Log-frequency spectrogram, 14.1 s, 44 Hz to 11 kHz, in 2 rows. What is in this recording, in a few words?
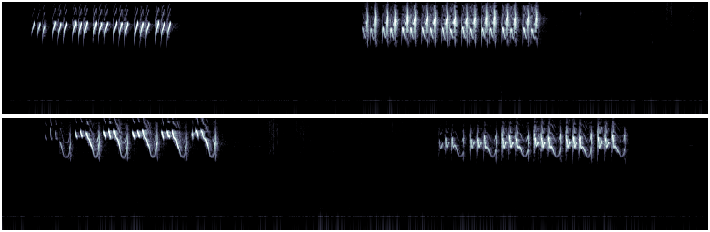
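Juniper Titmouse, songs number 1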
